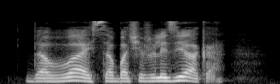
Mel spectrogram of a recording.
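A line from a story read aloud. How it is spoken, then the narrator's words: Growled. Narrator (Russian): прорычал слышавший это Эльм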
